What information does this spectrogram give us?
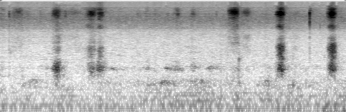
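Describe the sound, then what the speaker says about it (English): Scratchy strokes from a cheap Kalams of Kolkata fountain pen with a Sattur-made nib, dragging faintly across paper in short, irregular bursts, close to the ear over a low background rumble. "the great thing about this pen, I just took it out, and it's writing straight off"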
